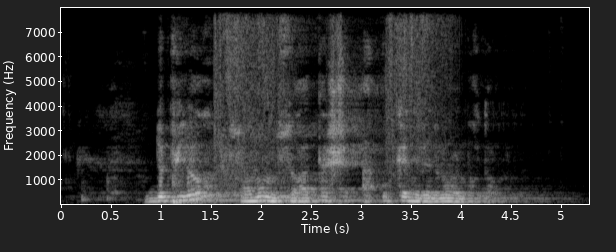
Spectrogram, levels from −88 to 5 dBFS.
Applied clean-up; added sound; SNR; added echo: none; Tearing; 19 dB; reverberation time 1.6 s.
